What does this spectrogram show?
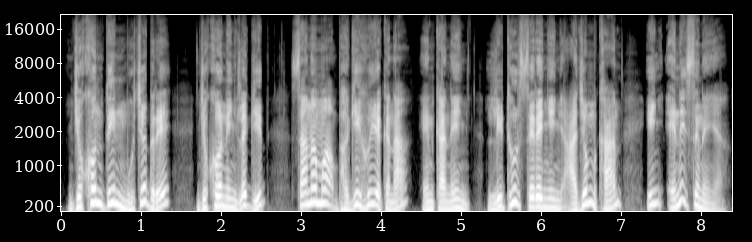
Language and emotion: Santali, happy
